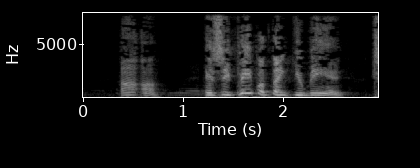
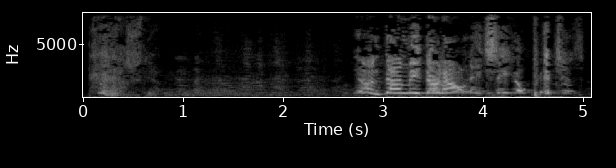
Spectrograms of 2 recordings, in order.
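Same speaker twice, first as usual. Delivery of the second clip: mock whiny, much higher hurt voice; hurt churchgoer; 13 semitones higher, 4 dB quieter than usual. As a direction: play the offended congregant. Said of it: "Somebody looking like".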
